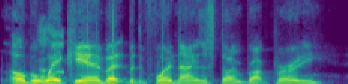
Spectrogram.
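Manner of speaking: very high, loud, sarcastic tone. Arguing a Twitter take about starting the backup quarterback: sarcastic. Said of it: "I'm being sarcastic".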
